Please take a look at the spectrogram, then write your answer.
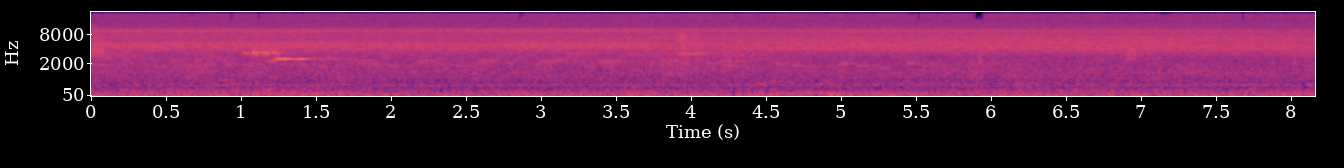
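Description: Honey bees buzzing around an open beehive with brood frames, a steady dense hum that holds evenly throughout, close by and without any talking.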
